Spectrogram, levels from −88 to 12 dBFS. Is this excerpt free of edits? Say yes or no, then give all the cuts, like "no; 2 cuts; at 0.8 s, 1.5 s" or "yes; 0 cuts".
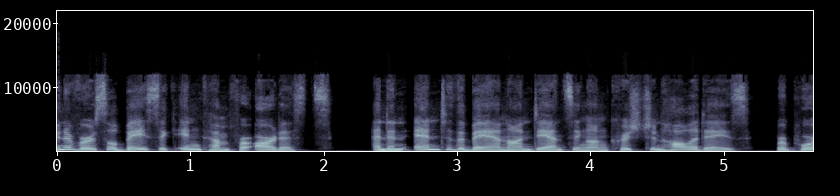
yes; 0 cuts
